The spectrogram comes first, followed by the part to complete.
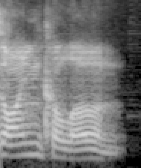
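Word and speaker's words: Oinkologne: that pig Pokemon again I said o colog I think okay it does look like oink cologne doesn't it it is oink cologne yeah in perfume yeah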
